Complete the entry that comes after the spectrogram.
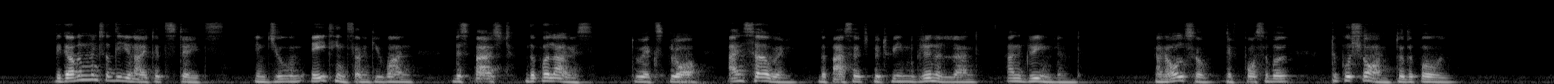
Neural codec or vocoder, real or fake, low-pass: autoencoder, 48 kHz, 32 numbers a frame, DAC-VAE, trained on Japanese speech; fake; 7.2 kHz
